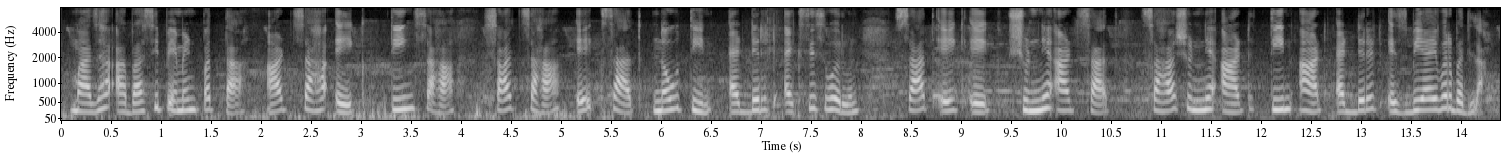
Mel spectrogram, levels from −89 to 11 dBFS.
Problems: constant background noise, background conversations at intervals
